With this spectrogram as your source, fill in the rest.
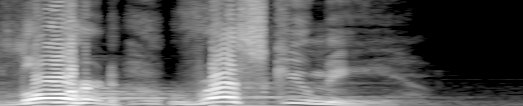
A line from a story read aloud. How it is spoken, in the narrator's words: he shouted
